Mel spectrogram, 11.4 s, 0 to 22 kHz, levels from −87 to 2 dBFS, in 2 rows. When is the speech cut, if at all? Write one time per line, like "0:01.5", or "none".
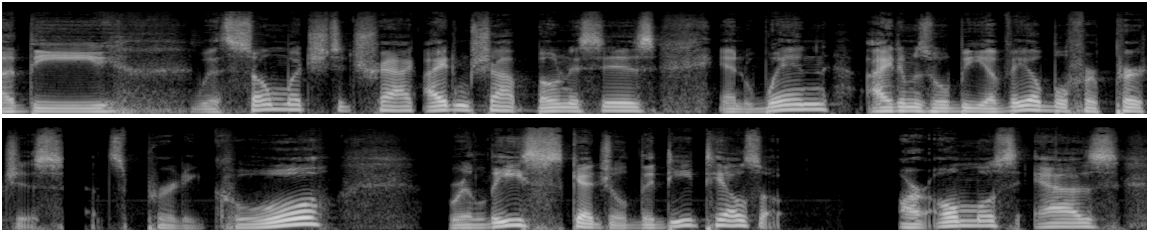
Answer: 0:00.9
0:02.1
0:06.0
